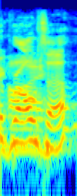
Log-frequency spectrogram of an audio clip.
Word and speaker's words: Gibraltar: They go off the ship and they go explore Gibraltar, British Overseas Territory. – Hang on. What? Where do they explore? – How do you say that? I went to Modbury Gibraltar. – High. Gibraltar.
